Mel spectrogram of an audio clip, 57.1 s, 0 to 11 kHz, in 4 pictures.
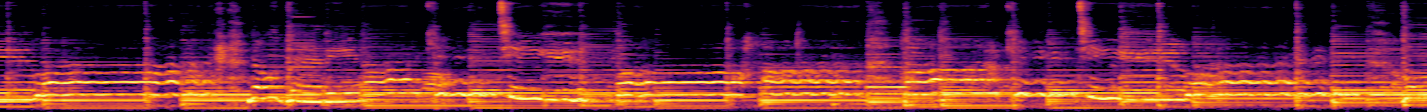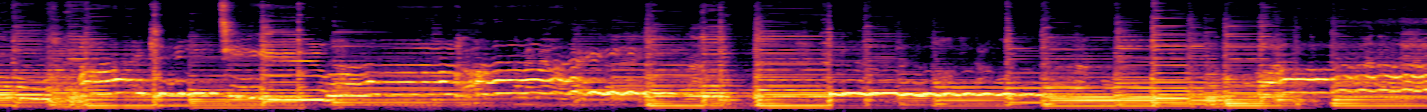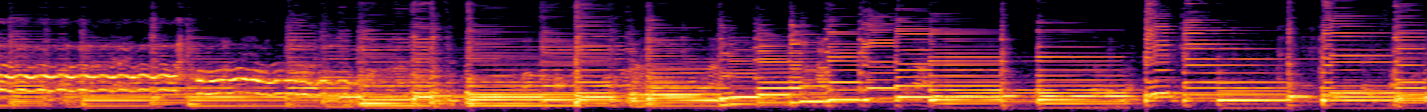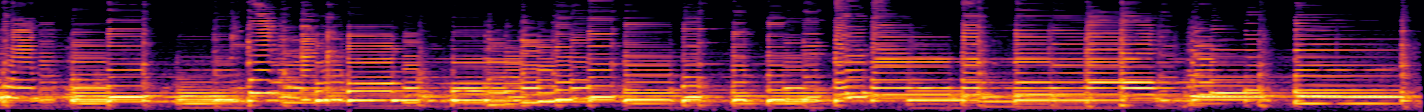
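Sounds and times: man singing with vibrato: 0:00.0 - 0:25.6, 0:26.6 - 0:39.0
strummed acoustic guitar: 0:00.0 - 0:57.0.

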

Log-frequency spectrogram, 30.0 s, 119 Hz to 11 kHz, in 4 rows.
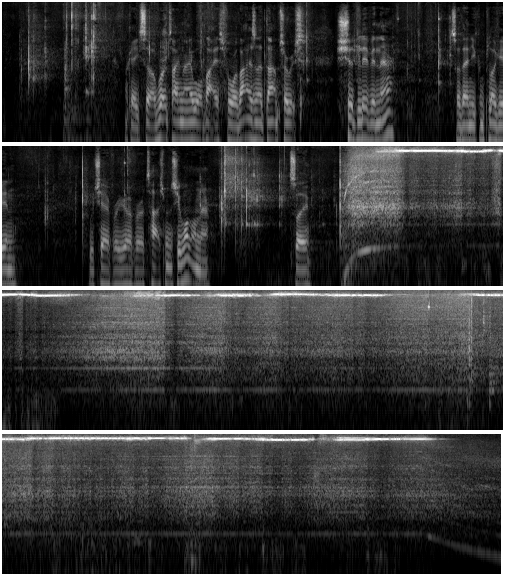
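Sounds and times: shop vacuum motor whining: 0:12.5 - 0:30.0.

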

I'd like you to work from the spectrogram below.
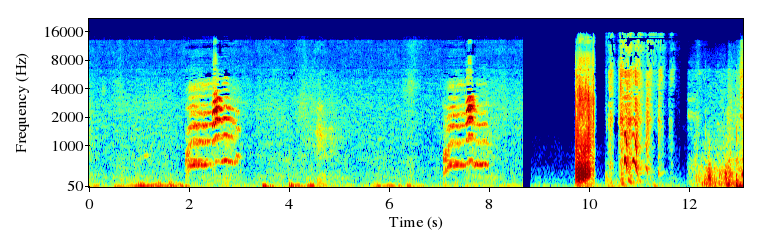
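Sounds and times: cat meowing: 0:07.1 - 0:08.0
buzzing fart sound: 0:09.7 - 0:10.2.

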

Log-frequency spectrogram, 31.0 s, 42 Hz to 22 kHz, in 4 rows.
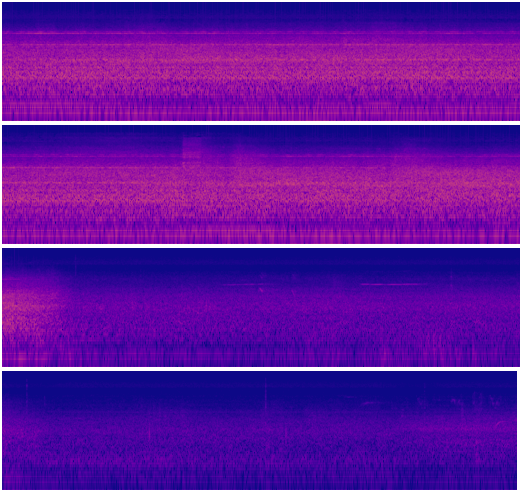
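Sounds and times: high-pitched whistle: 0:00.0 - 0:15.9, 0:20.9 - 0:21.9
diesel locomotive engine running: 0:00.0 - 0:30.4.

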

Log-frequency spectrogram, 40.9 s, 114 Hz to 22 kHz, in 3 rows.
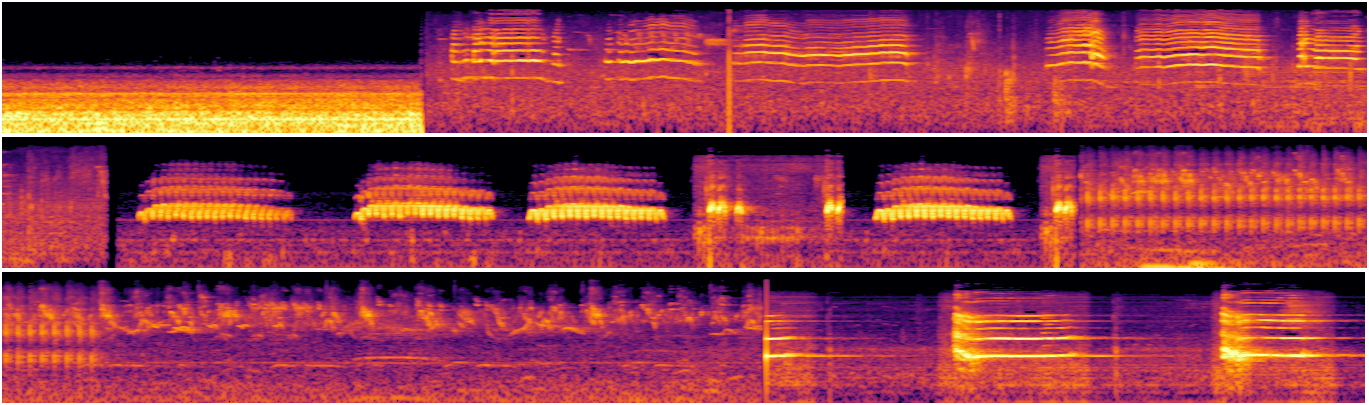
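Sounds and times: high wavering animal cries: 0:04.5 - 0:09.2, 0:15.0 - 0:16.6, 0:17.2 - 0:20.3, 0:22.4 - 0:24.4, 0:39.5 - 0:40.9.

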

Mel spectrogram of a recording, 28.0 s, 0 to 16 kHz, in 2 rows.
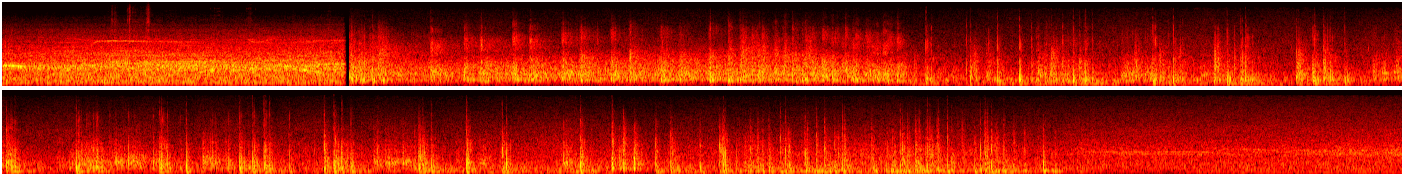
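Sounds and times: explosives cracking and banging: 0:03.4 - 0:24.7.

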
